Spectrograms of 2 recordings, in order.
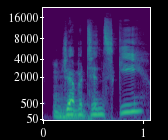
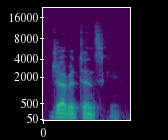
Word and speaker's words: Jabotinsky: Jabotinsky was their leader, a name I've never said out loud, so if I'm mispronouncing it, then I am. No, you got it perfectly. Vladimir Zeev Jabotinsky.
